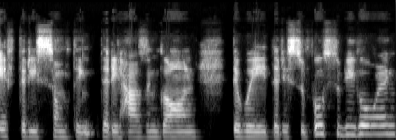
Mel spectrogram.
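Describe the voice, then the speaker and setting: Against a quiet background, a woman with an Italian accent speaks at a fairly low pitch in a dry, close sound with no echo. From Italy. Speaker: training and development manager. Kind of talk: conference presentation. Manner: hesitant, many fillers.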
